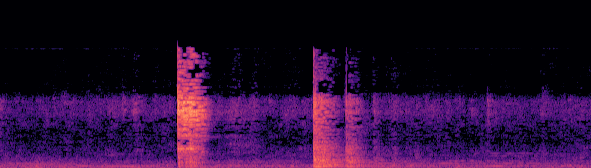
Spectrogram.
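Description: A steel ladle clinking against a stainless steel bowl twice, about a second apart, as it is lifted out. The second clink rings briefly.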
